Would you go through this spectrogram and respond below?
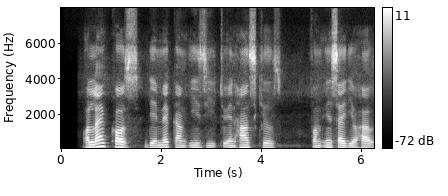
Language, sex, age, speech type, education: Nigerian Pidgin, male, 30-45, read, tertiary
